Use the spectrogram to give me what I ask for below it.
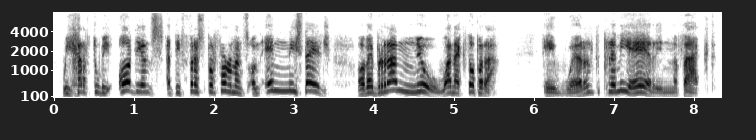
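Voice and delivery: put-on high, loud, declamatory Italian accent; marked Italian accent. A narrator's reading. Italian maestro announcing an opera premiere, marked Italian accent. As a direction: proclaim it in a theatrical Italian accent. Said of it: "spoke with a marked Italian accent".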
